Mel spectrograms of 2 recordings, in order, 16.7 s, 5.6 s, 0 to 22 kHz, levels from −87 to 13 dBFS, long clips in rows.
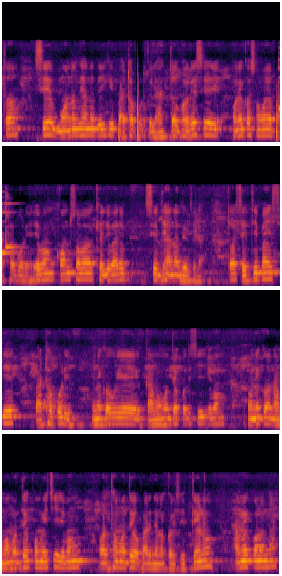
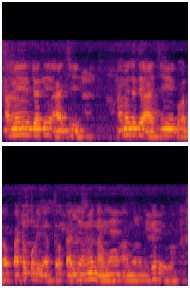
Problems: background sounds at intervals, continuous background conversations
